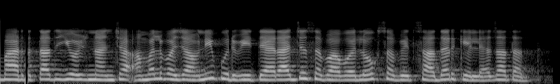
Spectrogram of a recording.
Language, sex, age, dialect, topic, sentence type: Marathi, female, 31-35, Northern Konkan, banking, statement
